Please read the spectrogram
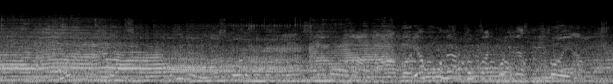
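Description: Folkrace cars' engines running hard on the track: a steady, high-revving drone, with the pitch wavering slightly as they lift and accelerate.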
